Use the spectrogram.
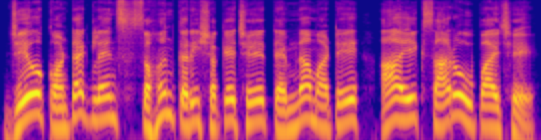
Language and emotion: Gujarati, neutral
